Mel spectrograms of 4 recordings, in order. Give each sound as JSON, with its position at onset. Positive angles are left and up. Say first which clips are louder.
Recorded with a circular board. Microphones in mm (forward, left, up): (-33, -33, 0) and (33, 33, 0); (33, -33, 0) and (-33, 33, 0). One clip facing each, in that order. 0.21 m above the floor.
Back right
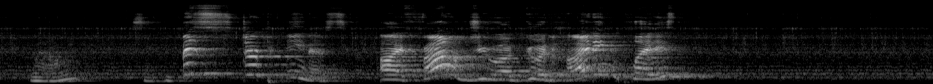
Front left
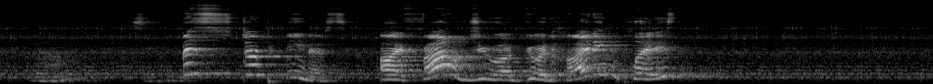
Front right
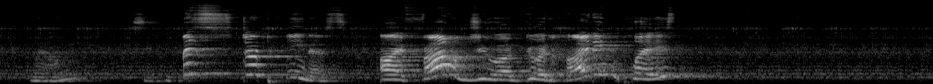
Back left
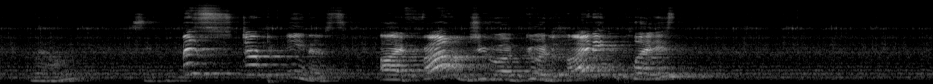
{"t": 0.3, "sound": "a woman speaking", "louder": "back right 4 dB, front right 4 dB", "azimuth_deg": -125, "distance_m": 5.0}
{"t": 1.8, "sound": "a shout", "louder": "even, back left 1 dB", "azimuth_deg": -25, "distance_m": 1.1}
